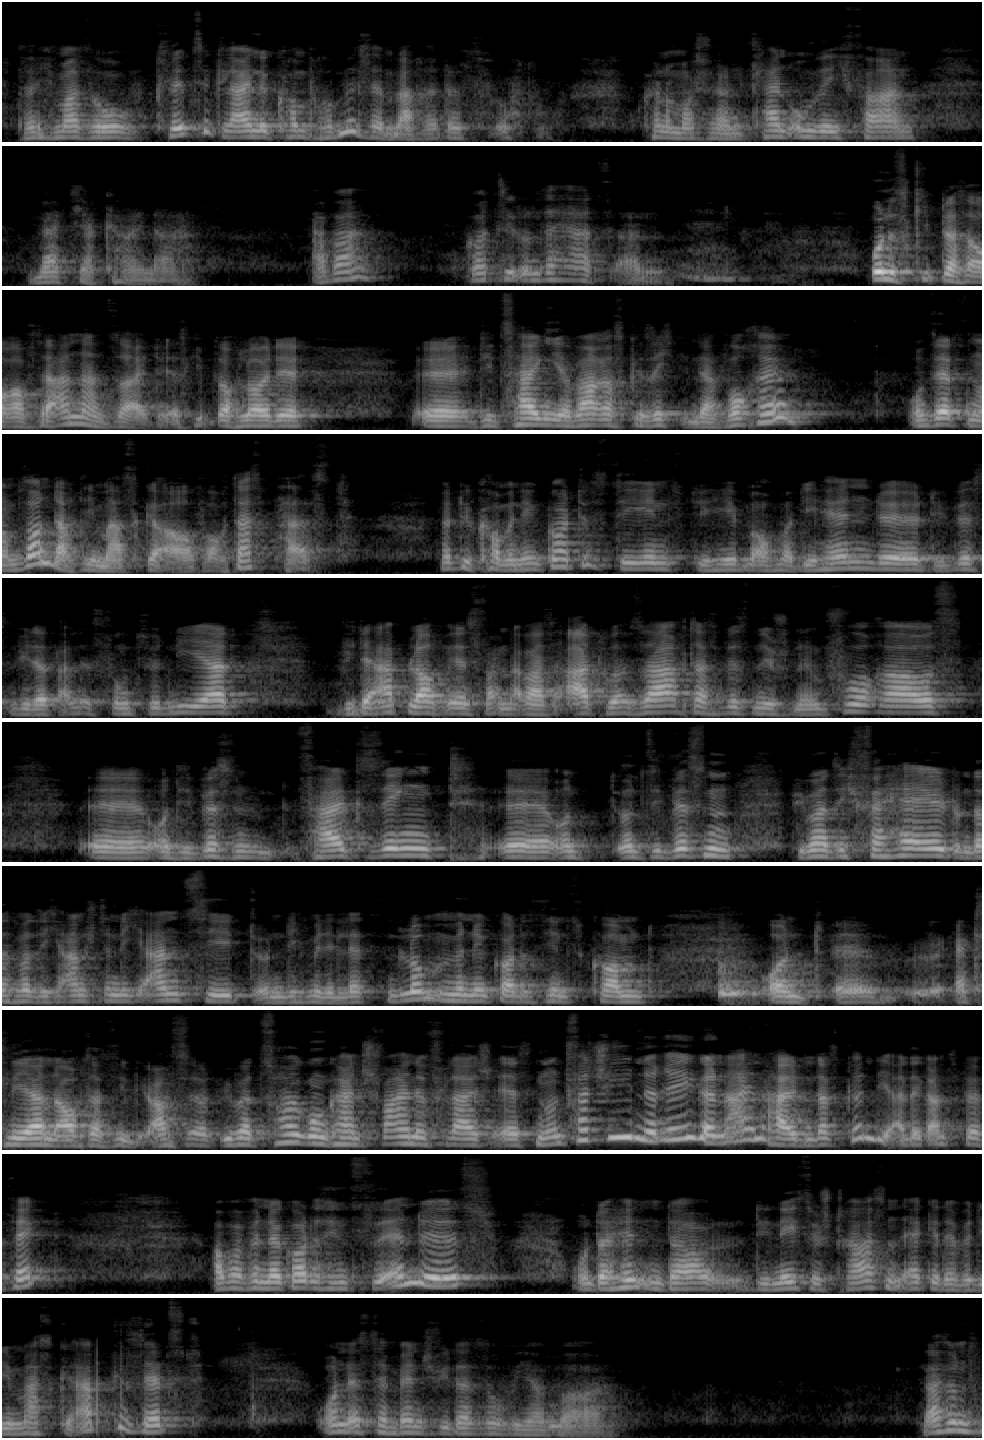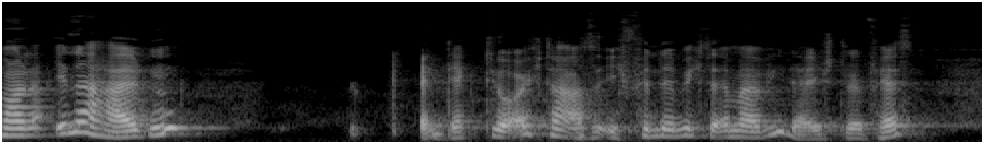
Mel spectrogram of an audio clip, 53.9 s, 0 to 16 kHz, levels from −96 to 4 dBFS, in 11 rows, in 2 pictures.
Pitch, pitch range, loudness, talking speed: 155 Hz, 140-195 Hz, -37 LUFS, 205 wpm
